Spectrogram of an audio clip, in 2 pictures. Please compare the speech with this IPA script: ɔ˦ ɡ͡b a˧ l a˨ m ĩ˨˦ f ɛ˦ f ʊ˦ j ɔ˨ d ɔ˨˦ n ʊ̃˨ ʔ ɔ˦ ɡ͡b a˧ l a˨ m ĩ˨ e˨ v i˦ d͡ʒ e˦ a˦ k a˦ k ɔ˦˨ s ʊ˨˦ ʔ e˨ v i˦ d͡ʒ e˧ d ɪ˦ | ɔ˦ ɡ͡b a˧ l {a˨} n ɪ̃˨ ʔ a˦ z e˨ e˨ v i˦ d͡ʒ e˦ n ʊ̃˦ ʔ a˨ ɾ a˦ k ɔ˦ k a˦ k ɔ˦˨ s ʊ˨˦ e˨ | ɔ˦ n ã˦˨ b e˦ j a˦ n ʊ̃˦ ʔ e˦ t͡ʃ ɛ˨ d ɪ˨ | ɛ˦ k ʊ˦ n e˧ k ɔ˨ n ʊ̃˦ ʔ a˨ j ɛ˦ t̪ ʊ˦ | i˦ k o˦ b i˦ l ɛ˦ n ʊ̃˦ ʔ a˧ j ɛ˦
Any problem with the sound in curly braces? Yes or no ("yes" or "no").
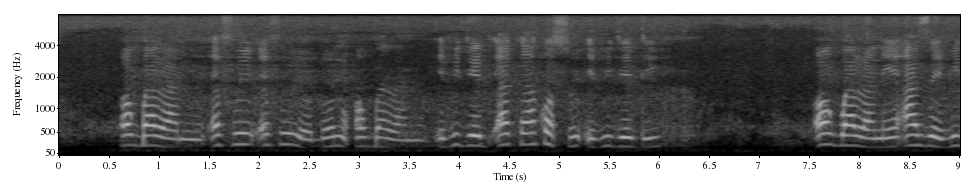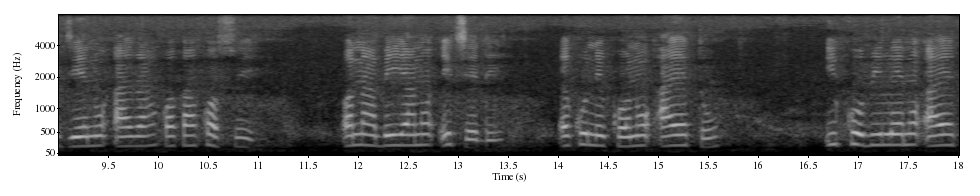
no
